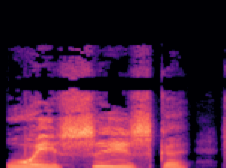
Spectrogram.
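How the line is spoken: Girl's happy cry. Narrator (Russian): счастливо вскрикнула девочка

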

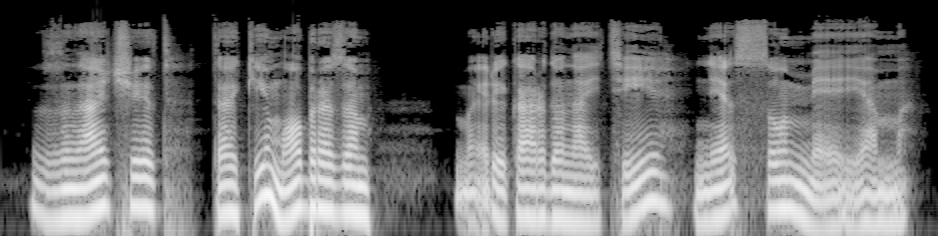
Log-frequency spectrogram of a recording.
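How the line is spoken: Thoughtful drawl. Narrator (Russian): задумчиво протянул Олред

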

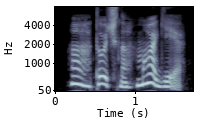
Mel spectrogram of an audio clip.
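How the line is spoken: Sigh. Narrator (Russian): вздохнула я

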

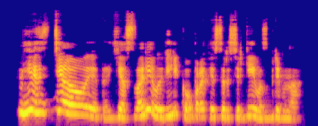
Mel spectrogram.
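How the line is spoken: Sinister laughter. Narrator (Russian): Захохотала я зловеще

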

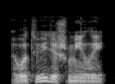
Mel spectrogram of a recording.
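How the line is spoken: Soft but firm voice. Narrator (Russian): ее голос звучал мягко, но решительно

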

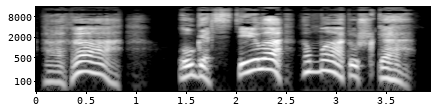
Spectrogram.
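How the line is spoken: Joyful shout, soldier. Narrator (Russian): радостно выкрикнул солдат

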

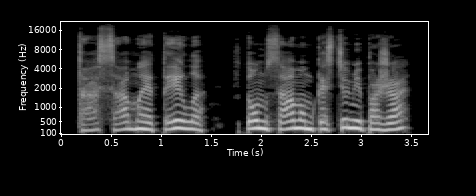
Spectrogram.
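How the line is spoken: Hissing whisper. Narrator (Russian): свистящим шепотом спросил он

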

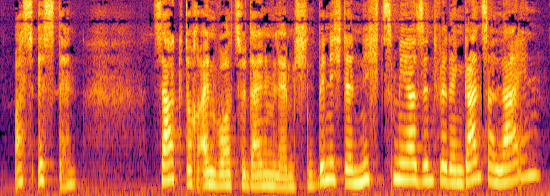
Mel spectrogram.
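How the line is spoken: Called out. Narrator (German): ruft

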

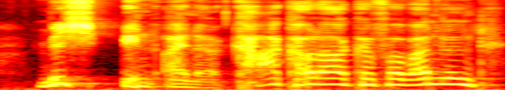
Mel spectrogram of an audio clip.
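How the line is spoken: Called out. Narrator (German): rief Mr

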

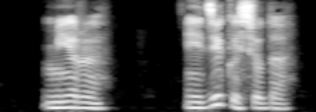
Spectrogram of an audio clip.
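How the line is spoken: Quiet call. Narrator (Russian): позвал он негромко

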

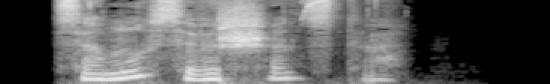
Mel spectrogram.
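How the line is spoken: Soft. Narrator (Russian): мягко проговорила она

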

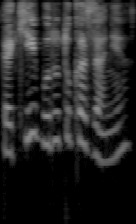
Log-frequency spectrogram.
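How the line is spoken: Plain question. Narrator (Russian): спросил он

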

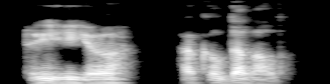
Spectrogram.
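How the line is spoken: Gloomy. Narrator (Russian): мрачно сказал Калдервуд

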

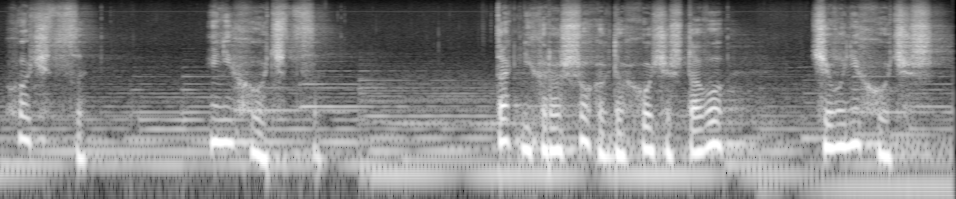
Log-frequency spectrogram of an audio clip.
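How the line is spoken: Muffled reply. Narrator (Russian): Эля опять уткнулась в плечо отца, и поэтому ответ ее прозвучал глухо

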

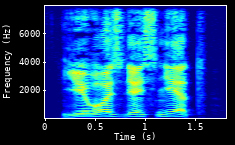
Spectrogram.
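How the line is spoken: Shouting. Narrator (Russian): крикнул

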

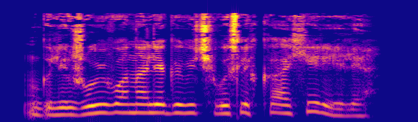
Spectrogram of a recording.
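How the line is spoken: With a snort. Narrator (Russian): хмыкнул Широков

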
